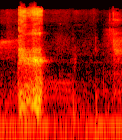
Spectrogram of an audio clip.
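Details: Single short, harsh hacking cough from a dog named Katkat, owner says it is sick, in a quiet room; cough.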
